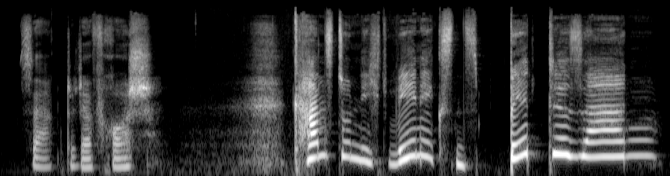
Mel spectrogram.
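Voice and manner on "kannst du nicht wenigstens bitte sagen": very high, affronted princess voice; indignant. A narrator's reading. Princess scolding the frog at table, indignant. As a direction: demand manners, pitch shooting up. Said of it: "fragte die Prinzessin empört".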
